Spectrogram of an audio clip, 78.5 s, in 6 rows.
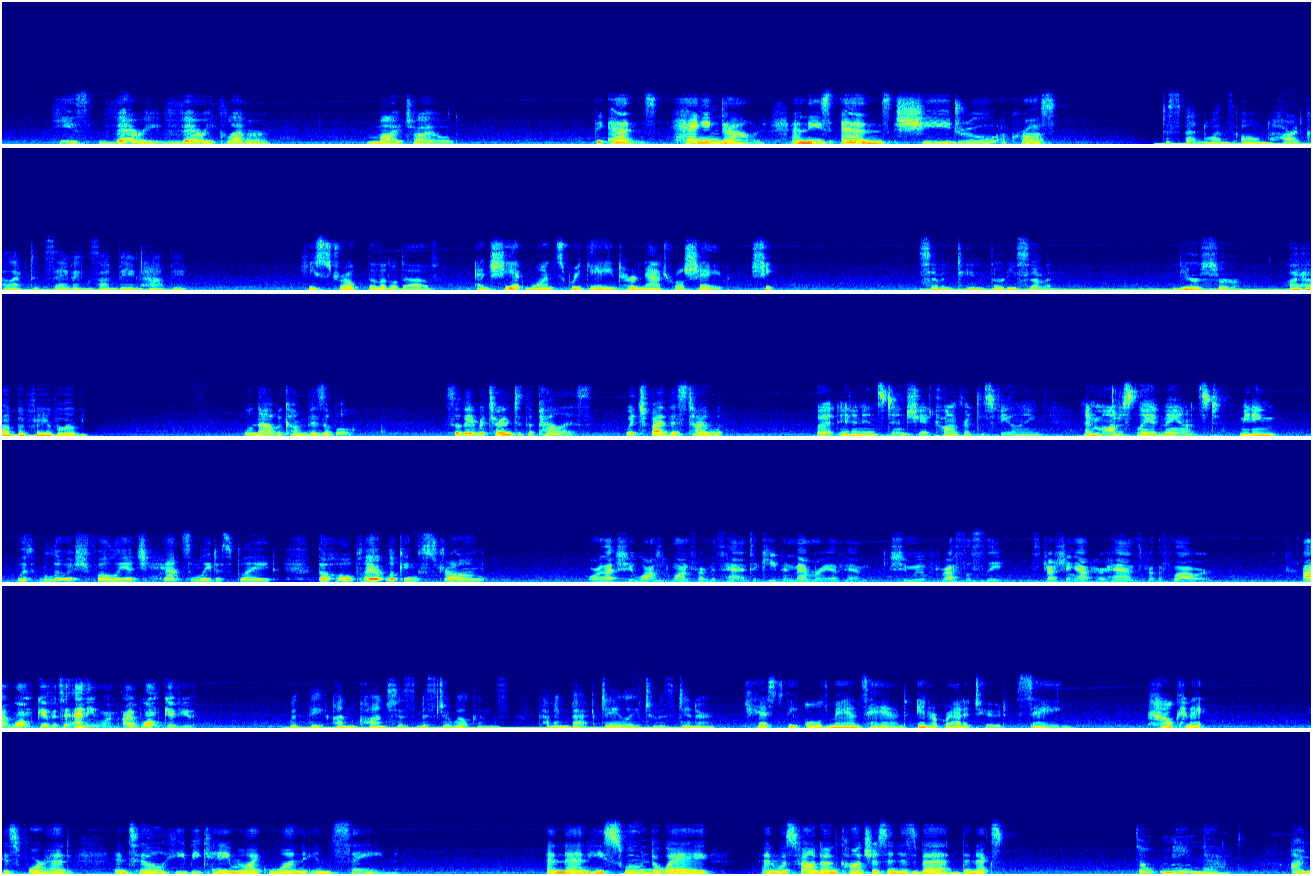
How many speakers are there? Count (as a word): nine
